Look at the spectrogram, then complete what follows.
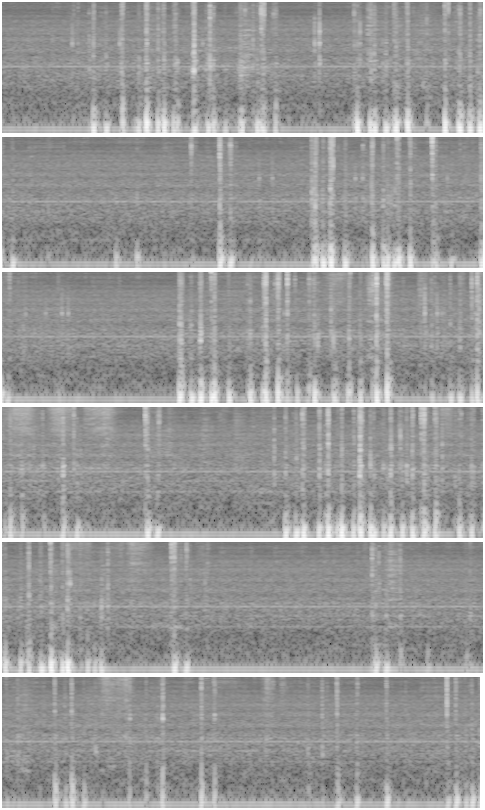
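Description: Computer keyboard typing in bursts of quick keystrokes with pauses of a few seconds between them, the keys knocking sharply, over a steady low electrical hum.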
